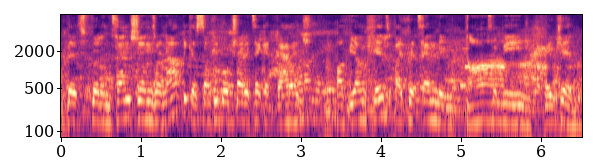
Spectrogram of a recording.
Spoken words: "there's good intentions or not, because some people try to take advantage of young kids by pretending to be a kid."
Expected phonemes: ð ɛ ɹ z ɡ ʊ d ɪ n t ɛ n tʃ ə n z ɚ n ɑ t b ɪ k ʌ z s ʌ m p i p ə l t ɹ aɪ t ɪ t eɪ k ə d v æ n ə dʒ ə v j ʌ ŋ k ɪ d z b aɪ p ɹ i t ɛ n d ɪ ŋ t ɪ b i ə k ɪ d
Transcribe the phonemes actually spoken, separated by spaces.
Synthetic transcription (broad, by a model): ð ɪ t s ɡ ʊ d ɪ n t ɛ n ʃ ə n z ɚ n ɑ t b ɪ k ʌ z s ʌ m p i p l t ɹ aɪ t ɪ t eɪ k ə d v æ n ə dʒ ə v j ʌ ŋ k ɪ d z b aɪ p ɹ i t ɛ n d ɪ ŋ t ɪ b i ə k ɪ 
